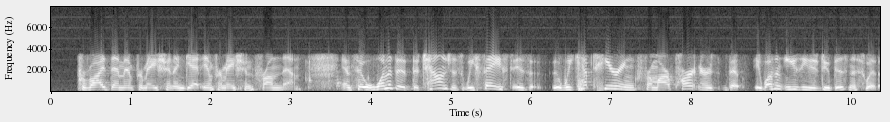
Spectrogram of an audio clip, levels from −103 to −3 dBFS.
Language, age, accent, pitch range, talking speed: English, 50-69, American, 175-245 Hz, 185 wpm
